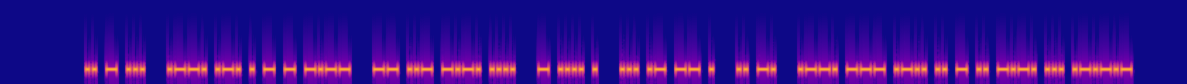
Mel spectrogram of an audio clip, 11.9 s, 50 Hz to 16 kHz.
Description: Morse code, heard as a keyed tone, about 36 wpm, 700 Hz. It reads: ITS PRETTY MUCH THE SAME IN POLITICS.
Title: Sentences from Top 1000 Words - Review Part 6 - 35wpm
